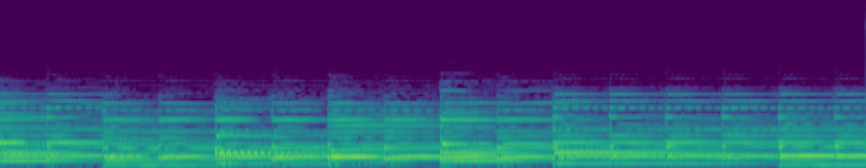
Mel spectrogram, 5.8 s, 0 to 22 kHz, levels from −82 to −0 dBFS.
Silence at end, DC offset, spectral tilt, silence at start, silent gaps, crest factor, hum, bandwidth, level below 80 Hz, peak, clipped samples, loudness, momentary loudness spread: 0 s; under 0.1%; -11.5 dB/octave; 0 s; none; 14 dB; none; 3.4 kHz; -56 dBFS; -8 dBFS; under 0.1%; -24 LUFS; 3 LU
